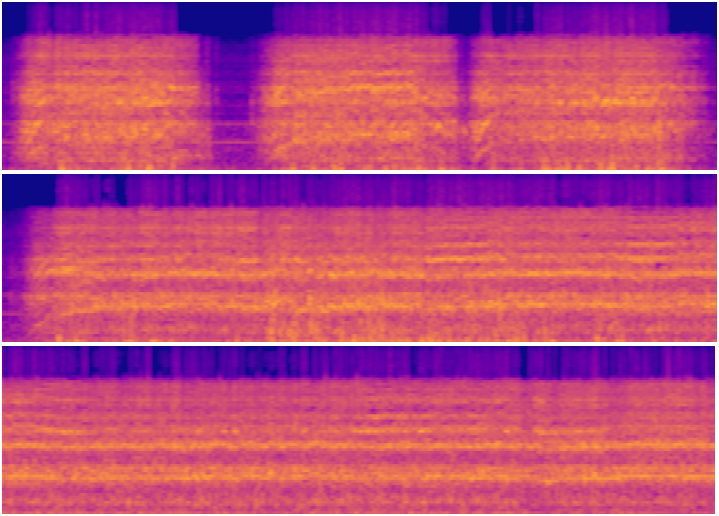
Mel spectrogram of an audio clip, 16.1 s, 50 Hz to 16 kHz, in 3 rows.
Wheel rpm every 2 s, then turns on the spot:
110, 120, 140, 210, 220, 230, 230, 230.
2-4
